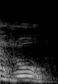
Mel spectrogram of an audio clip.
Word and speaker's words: rho: ये आपका हो गया रो, बोलने के टर्म में रो बोला जाता है इसको, RHO बोल सकते हैं।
